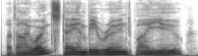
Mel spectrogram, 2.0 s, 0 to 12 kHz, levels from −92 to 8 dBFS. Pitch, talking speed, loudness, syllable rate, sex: 120 Hz, 270 wpm, -13 LUFS, 5.6 syllables/s, male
